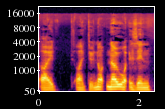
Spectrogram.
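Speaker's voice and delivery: usual speaking voice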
